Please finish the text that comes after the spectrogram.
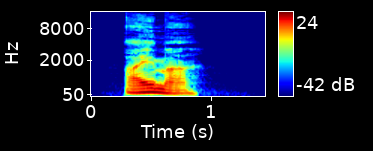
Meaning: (noun) 1. bucket, pail 2. idiot, loser; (proper noun) a surname
- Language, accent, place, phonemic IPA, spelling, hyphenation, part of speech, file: German, Germany, Berlin, /ˈaɪ̯mər/, Eimer, Ei‧mer, noun / proper noun, De-Eimer.ogg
